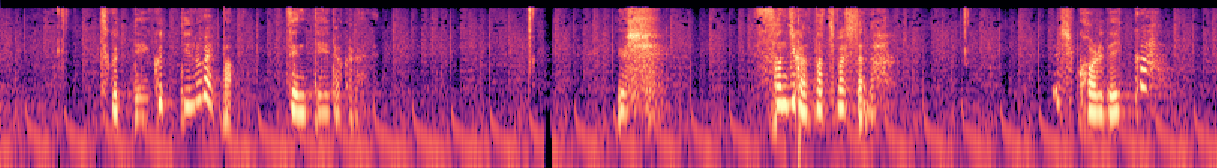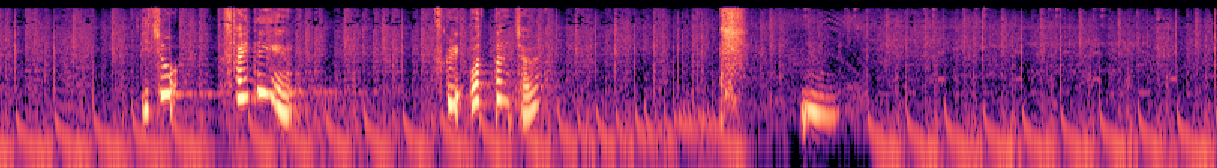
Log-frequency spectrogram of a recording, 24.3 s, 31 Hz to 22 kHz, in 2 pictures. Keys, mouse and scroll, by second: 2.2 right click, 4.0 middle click, 20.0 click, 20.5 click, 21.3 click, 21.8 click, 22.5 click, 23.0 click.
